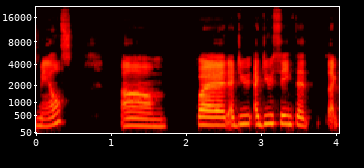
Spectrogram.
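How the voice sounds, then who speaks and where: A woman with a Norwegian accent and fairly even intonation, in a very clean recording with a silent background. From Norway. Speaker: sled dog musher and outdoors content producer. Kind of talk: casual interview conversation.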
